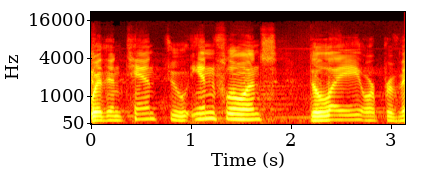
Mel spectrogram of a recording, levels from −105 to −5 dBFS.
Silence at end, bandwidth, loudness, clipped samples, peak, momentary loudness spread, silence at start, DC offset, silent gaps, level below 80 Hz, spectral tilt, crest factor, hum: 0 s; 12.5 kHz; -23 LUFS; under 0.1%; -4 dBFS; 10 LU; 0 s; under 0.1%; none; -58 dBFS; -5.5 dB/octave; 18 dB; none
